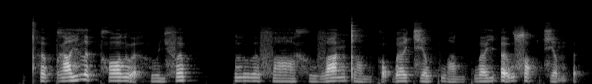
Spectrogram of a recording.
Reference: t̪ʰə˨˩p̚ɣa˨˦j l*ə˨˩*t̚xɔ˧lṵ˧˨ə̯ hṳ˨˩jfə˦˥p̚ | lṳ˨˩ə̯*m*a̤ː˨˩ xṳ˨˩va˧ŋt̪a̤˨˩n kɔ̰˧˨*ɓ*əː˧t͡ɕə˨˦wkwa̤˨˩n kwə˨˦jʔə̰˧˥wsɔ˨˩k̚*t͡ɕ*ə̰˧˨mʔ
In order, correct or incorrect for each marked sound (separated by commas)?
correct, incorrect, correct, correct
